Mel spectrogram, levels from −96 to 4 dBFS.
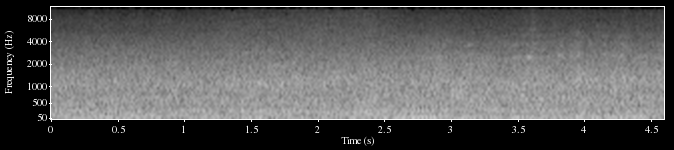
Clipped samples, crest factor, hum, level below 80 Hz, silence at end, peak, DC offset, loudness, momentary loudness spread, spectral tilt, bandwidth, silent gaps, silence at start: under 0.1%; 14 dB; none; -32 dBFS; 0 s; -10 dBFS; under 0.1%; -25 LUFS; 2 LU; -6 dB/octave; 11 kHz; none; 0 s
